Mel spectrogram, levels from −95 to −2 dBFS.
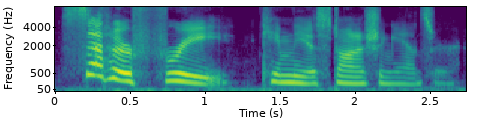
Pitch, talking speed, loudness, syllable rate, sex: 230 Hz, 155 wpm, -17 LUFS, 4.4 syllables/s, female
